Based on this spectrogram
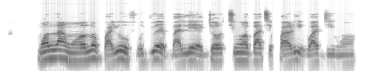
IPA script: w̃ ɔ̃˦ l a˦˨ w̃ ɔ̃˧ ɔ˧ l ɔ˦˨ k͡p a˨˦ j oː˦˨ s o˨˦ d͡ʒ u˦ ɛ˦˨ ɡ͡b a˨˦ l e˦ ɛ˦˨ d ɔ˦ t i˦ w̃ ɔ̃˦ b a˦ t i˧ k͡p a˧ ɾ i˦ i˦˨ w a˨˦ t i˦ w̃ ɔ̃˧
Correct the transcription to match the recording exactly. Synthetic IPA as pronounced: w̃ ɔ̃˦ l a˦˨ w̃ ɔ̃˧ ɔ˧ l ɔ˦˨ k͡p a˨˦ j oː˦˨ f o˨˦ d͡ʒ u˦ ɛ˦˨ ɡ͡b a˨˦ l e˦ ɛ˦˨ d͡ʒ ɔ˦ t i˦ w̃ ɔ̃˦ b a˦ t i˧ k͡p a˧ ɾ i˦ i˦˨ w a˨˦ d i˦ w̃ ɔ̃˧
